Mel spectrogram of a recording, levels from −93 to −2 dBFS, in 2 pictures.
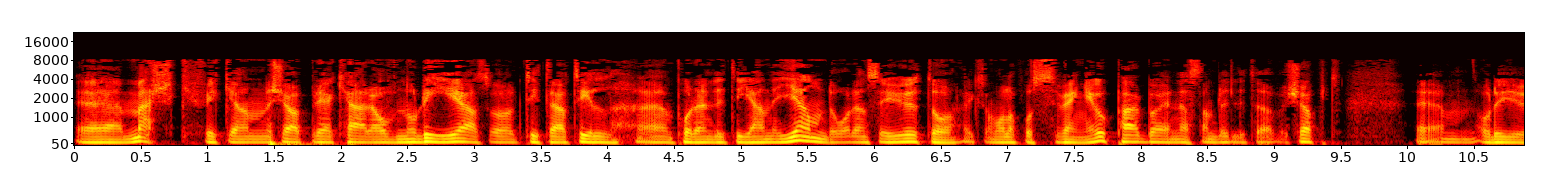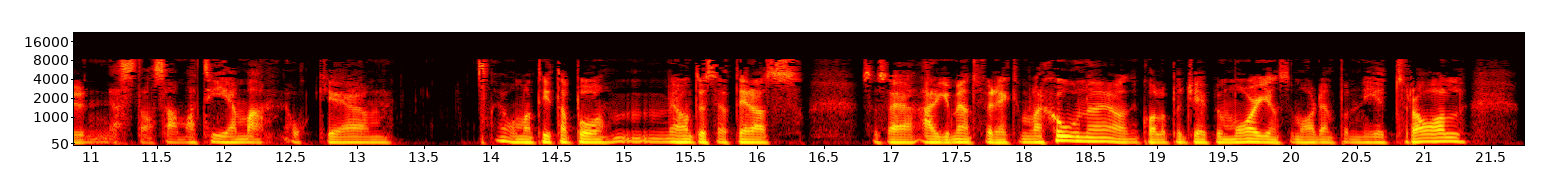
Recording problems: garbled, watery; slightly; nothing above 8 kHz

